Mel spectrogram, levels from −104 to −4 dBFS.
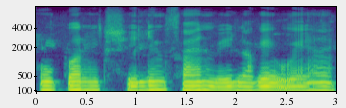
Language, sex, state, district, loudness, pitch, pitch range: Hindi, male, Bihar, Kaimur, -18 LUFS, 105 Hz, 100-110 Hz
